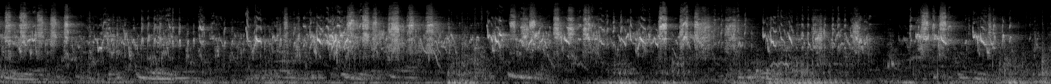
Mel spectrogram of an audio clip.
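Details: Continuous high parrot chatter, many quick scratchy chirps and thin tweets running together, with short dips in intensity between louder clusters.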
